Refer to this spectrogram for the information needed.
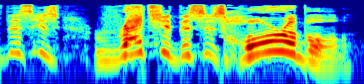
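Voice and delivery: retold cry of disgust; repulsed. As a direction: act out a king's horror, drawing out the words. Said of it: "finds this so repulsive".

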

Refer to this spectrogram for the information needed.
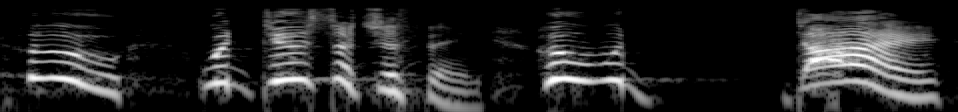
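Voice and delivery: high, incredulous cry of wonder; amazed exclamation. Acted. Preacher marvelling that God died for sinners, amazed. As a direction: ask it high, marvelling, drawing out the end. Voicing amazed response to the gospel.

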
